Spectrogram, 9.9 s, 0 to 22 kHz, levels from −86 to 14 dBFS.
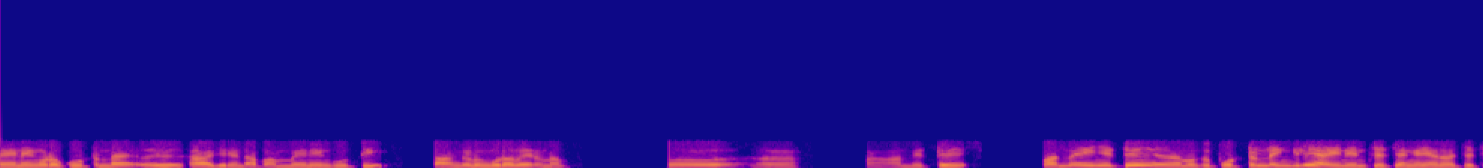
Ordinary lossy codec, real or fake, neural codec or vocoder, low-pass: none; real; none; 3.6 kHz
